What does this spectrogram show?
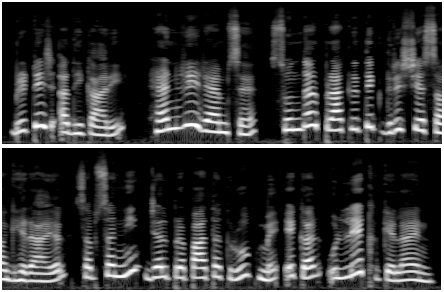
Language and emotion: Maithili, neutral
